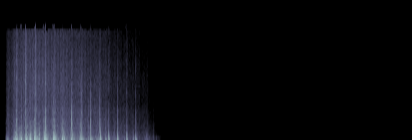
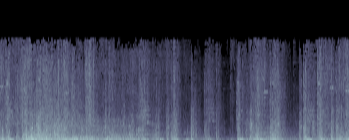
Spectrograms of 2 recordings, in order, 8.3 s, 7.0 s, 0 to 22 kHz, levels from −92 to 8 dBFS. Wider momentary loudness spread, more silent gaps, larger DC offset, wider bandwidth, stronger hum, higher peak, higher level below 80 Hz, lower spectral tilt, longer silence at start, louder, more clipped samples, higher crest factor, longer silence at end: first, 18 LU vs 13 LU; neither; neither; about the same, 17.5 kHz vs 16 kHz; neither; about the same, -8 dBFS vs -10 dBFS; second, -64 dBFS vs -28 dBFS; about the same, -5 dB/octave vs -4.5 dB/octave; about the same, 0.1 s vs 0 s; second, -31 LUFS vs -27 LUFS; neither; first, 28 dB vs 16 dB; first, 5.5 s vs 0 s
